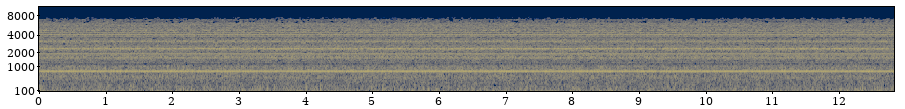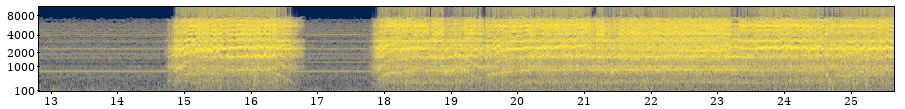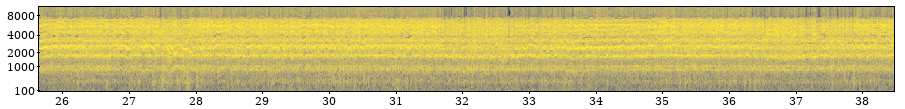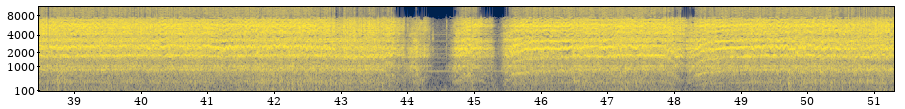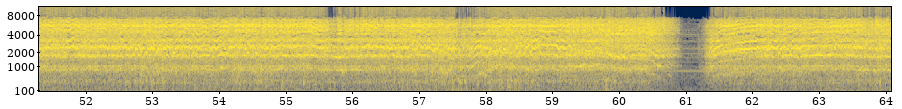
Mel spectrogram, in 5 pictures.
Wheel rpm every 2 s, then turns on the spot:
0, 0, 0, 0, 0, 0, 0, 130, 70, 190, 220, 210, 200, 230, 230, 230, 220, 230, 220, 230, 220, 190, 80, 210, 210, 220, 210, 220, 200, 250, 100, 210.
none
